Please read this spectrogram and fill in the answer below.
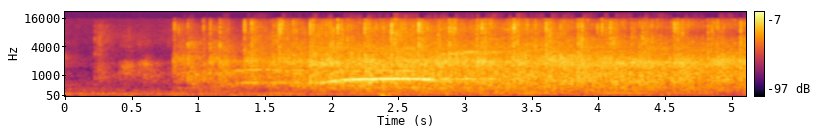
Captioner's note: audience applauding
